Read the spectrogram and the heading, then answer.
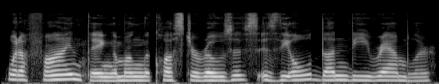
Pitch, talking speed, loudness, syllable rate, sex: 190 Hz, 175 wpm, -15 LUFS, 4.2 syllables/s, female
